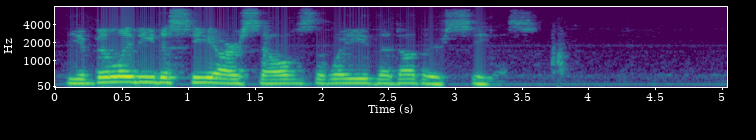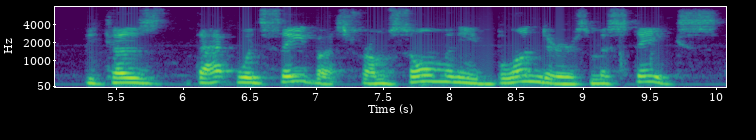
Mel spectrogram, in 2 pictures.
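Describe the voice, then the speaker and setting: Slow, low-toned man lecturing over a video call. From Canada. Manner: relaxed explaining, jokey asides. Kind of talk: online lecture on poetry and history. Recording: dull lo-fi video call audio.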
